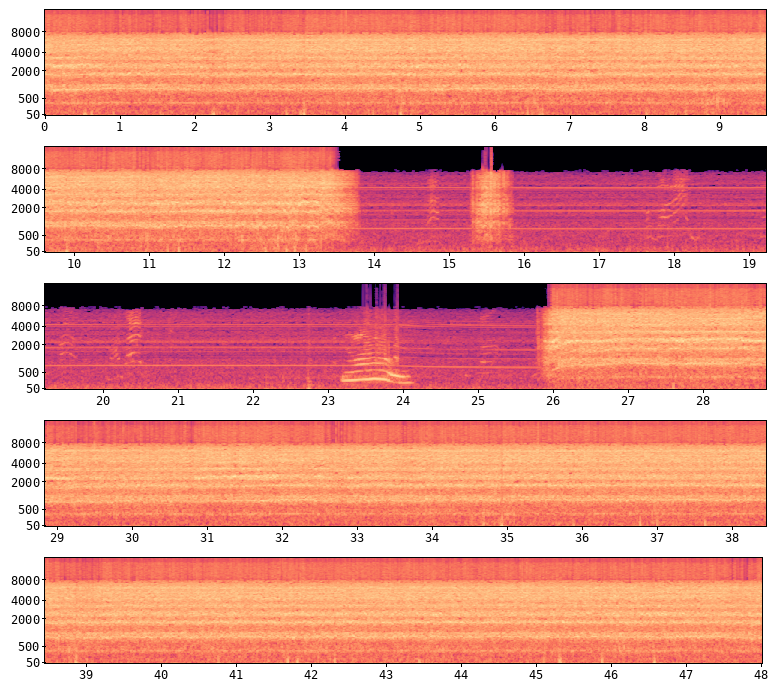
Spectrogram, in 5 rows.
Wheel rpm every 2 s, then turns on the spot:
230, 230, 230, 230, 230, 230, 180, 10, 0, 0, 0, 0, 10, 190, 210, 210, 230, 230, 230, 230, 230, 230, 240, 230.
none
